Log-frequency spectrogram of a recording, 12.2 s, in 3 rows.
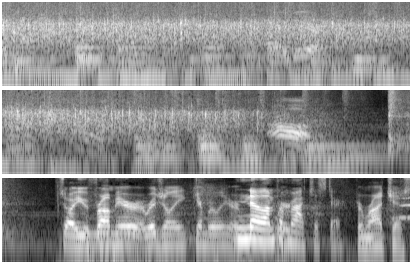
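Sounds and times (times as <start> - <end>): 
audience applause: 0.0 - 7.1
speech: 6.8 - 7.6, 8.8 - 12.2.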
